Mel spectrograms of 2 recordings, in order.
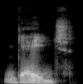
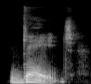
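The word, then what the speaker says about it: gauge: думаю ви могли вгадати як його сказати правильна вимова - це Gage Gage Gage означає датчик або вимірювати якісь дані наприклад датчик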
